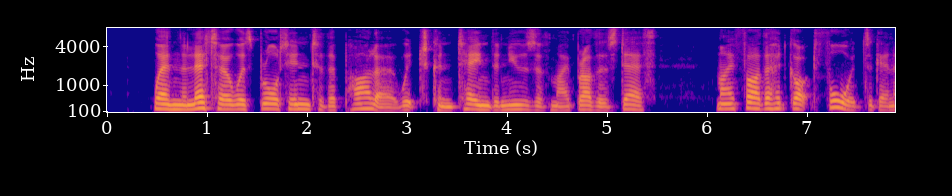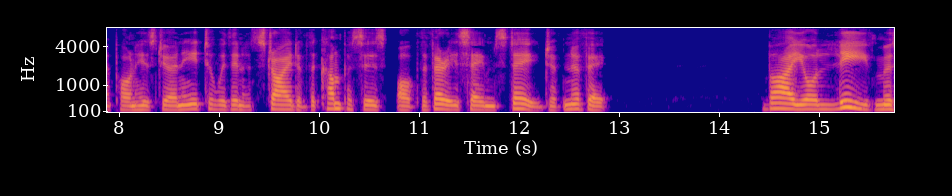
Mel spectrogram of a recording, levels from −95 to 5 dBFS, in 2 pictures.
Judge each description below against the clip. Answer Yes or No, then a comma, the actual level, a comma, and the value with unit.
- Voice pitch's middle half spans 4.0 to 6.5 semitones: No, average, 3.6 semitones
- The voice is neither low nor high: Yes, medium, 160 Hz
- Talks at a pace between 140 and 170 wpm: Yes, average, 160 wpm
